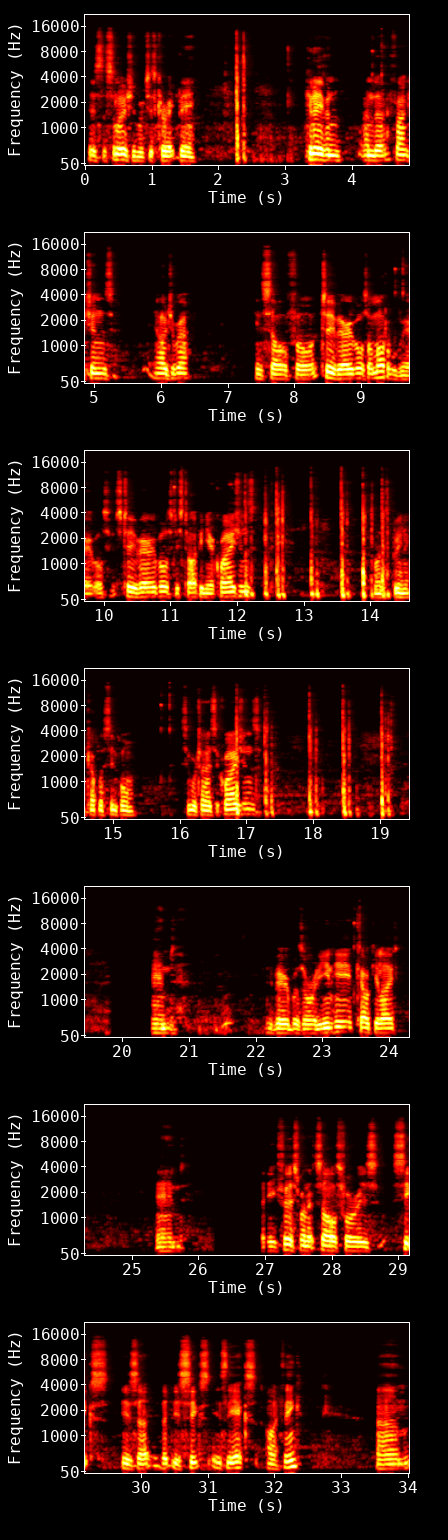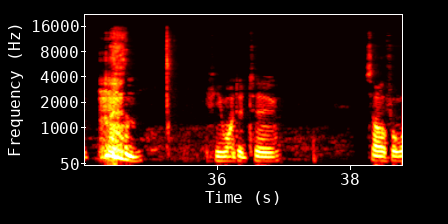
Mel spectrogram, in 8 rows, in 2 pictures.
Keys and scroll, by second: 2.1 BackSpace, 11.9-14.5 typing, 16.7-18.8 typing.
